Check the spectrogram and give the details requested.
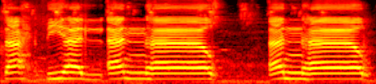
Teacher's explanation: تجری من تحتها الانہار، انہار، را موٹی کرنی ہے۔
